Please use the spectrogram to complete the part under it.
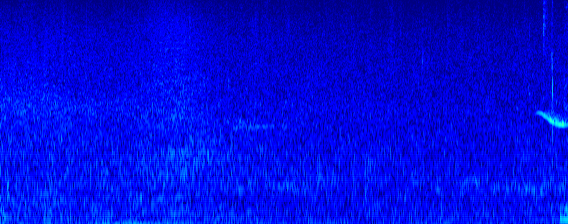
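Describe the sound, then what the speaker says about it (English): Rain falling steadily outdoors during a tropical cyclone, a broad even hiss of drops at constant strength, no voices. "Yes, it's raining again. But this time it's a cyclone."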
